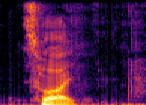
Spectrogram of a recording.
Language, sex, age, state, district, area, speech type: Bengali, male, 45-60, West Bengal, North 24 Parganas, rural, read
